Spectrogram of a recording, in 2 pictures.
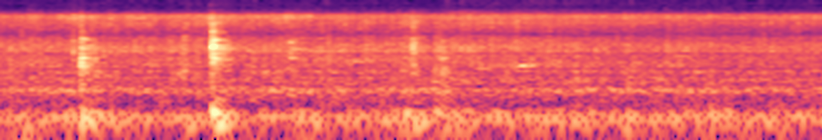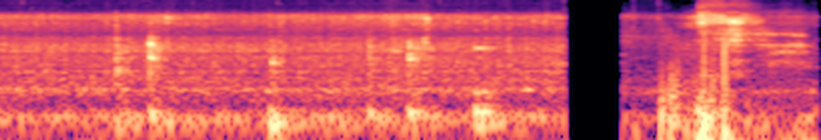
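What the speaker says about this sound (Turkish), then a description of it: "Evet kaynamaya başlamış. Kaynamaya başladığı an altını en kısa getiriyoruz. Şöyle çok hafif karıştırıyoruz." Fresh green beans simmer in a pot on low heat while a spoon gently stirs them, giving a steady soft bubbling hiss with occasional light scraping taps and a brief pause near the end.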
